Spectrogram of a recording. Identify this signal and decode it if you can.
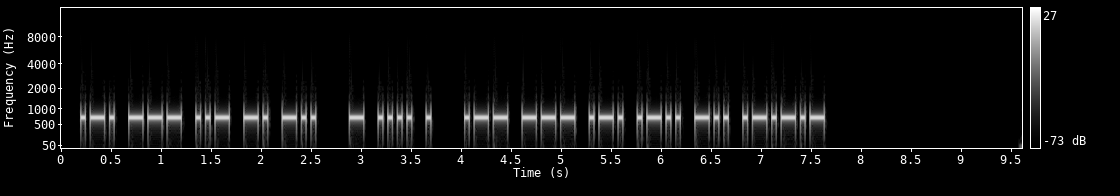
Morse code, heard as a keyed tone, about 25 wpm, 700 Hz. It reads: ROUND THE WORLD.
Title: Sentences from Top 1000 Words - Review Part 1 - 25wpm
